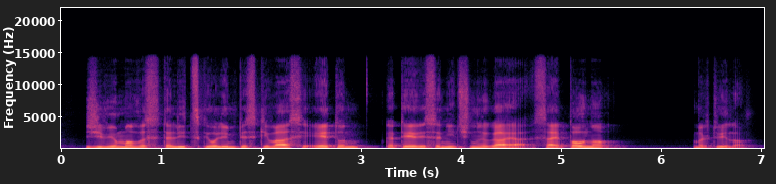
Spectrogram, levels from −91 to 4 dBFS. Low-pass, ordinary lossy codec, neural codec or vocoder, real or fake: 14.4 kHz; none; autoencoder, 48 kHz, 32 numbers a frame, DAC-VAE, trained on Japanese speech; fake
